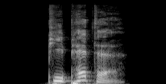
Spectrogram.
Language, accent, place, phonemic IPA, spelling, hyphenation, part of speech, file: German, Germany, Berlin, /piˈpɛtə/, Pipette, Pi‧pet‧te, noun, De-Pipette.ogg
- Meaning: pipette, pipet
